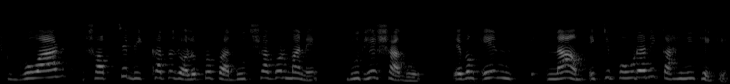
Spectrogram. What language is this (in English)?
Bangla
